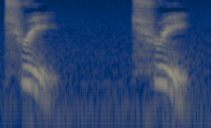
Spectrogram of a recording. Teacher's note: touch the teeth but keep it on that ledge tree tree so you start with a t t and then the tongue comes back for the r and the r sound the tongue is up here the tongue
